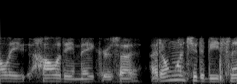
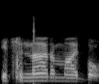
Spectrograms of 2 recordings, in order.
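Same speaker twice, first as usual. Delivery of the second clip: heavy put-on Italian accent; 2 semitones higher than usual. Retelling the clue he finally gave after half an hour: heavy fake italian accent. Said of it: "in a very heavy, fake Italian accent".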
